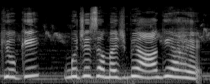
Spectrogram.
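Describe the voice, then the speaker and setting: A woman voicing a proud, impulsive rich young woman in a storybook tale, speaking in a high, heated voice. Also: animated, brisk, a bit bright, soft background music. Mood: tearful.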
